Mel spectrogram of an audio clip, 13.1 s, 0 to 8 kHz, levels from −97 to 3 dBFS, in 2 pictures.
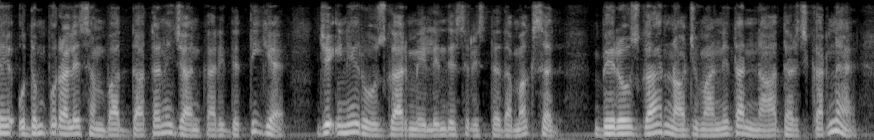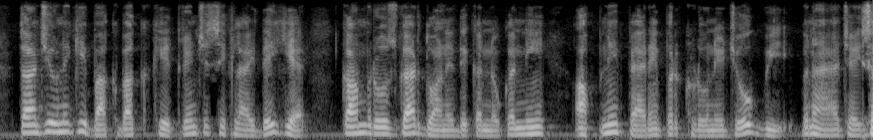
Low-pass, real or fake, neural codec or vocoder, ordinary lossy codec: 7.2 kHz; real; none; Opus, 32 kbps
